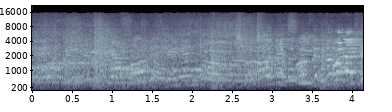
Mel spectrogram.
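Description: Several people talking and calling out at once, overlapping voices in a sports hall.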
